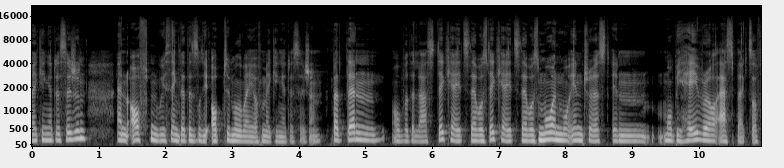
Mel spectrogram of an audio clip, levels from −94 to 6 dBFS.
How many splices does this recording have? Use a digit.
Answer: 4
